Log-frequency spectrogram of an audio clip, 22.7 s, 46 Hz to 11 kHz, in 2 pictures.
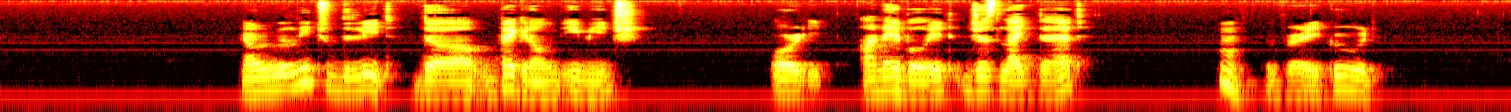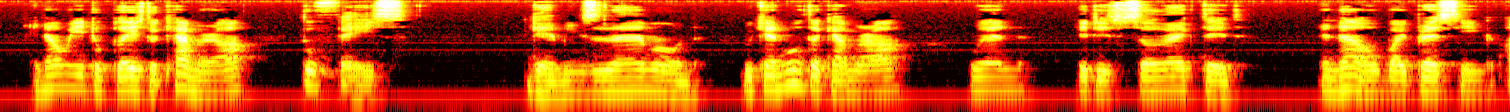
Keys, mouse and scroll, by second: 0.9 g, 5.3 n, 8.6-12.8 drag, 12.8 g, 16.3 r, 22.3 r.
